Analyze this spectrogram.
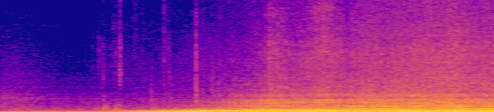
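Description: A car engine rumbles and revs up as the car drives off.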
